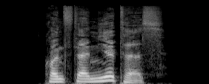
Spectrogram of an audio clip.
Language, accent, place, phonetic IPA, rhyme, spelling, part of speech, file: German, Germany, Berlin, [kɔnstɛʁˈniːɐ̯təs], -iːɐ̯təs, konsterniertes, adjective, De-konsterniertes.ogg
- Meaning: strong/mixed nominative/accusative neuter singular of konsterniert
